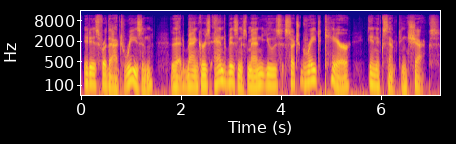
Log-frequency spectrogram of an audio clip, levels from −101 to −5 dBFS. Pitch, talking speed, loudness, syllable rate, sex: 100 Hz, 140 wpm, -18 LUFS, 3.8 syllables/s, male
